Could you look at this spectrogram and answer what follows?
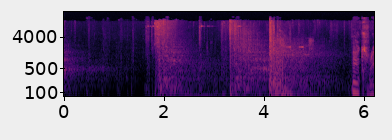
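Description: Rapid gunfire in the video game Fortnite comes in several loud bursts separated by brief lulls. The shooting sounds near, and other game sounds are mixed in beneath it.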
